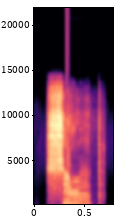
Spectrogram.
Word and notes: syrup: British English

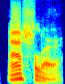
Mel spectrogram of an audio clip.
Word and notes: ashlar: American English

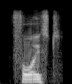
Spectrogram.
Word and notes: foist: British English

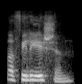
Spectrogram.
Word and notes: affiliation: Indian

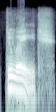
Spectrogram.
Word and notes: DoH: American English

